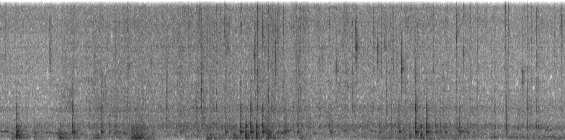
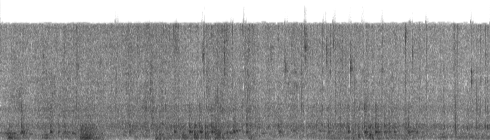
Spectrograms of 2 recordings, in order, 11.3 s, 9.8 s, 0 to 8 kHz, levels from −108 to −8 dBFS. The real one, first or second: second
